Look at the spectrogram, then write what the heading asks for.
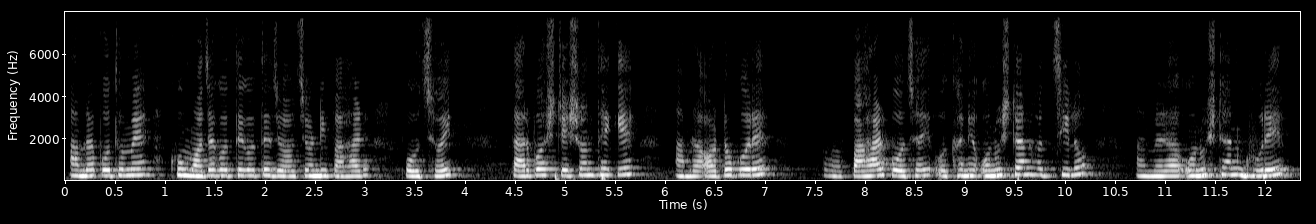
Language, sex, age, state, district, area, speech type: Bengali, female, 18-30, West Bengal, Purulia, urban, spontaneous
